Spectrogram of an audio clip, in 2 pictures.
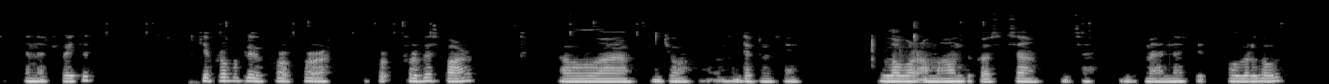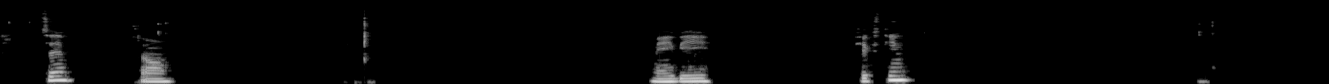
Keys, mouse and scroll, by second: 1.0 alt+click, 1.7-2.3 scroll down 1, 2.9 alt+click, 3.2 alt+right click, 3.5 alt+click, 4.3 alt+click, 5.3 scroll down 1, 5.7 alt+click, 8.6 Delete, 9.6 alt+middle click, 11.4 shift+right click, 13.3 alt+middle click, 16.4-17.2 typing, 22.5 alt+click, 25.2 alt+click, 25.6 alt+middle click, 25.9 right click, 26.3 right click.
